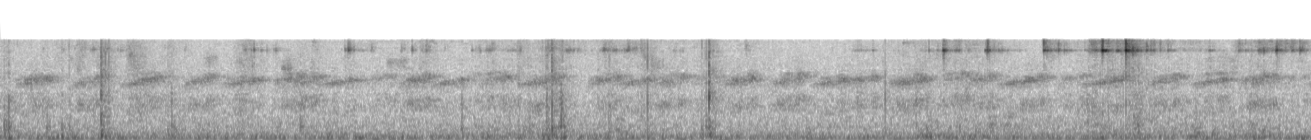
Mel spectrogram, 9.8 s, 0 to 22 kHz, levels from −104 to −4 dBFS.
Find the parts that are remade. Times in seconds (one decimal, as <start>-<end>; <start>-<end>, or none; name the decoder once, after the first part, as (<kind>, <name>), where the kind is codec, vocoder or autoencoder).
2.7-5.7 (vocoder, Vocos); 6.8-7.4; 8.2-9.8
